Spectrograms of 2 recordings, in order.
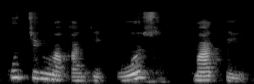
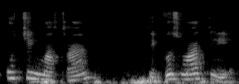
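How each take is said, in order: First: There is a pause after tikus. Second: There is a pause after makan.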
